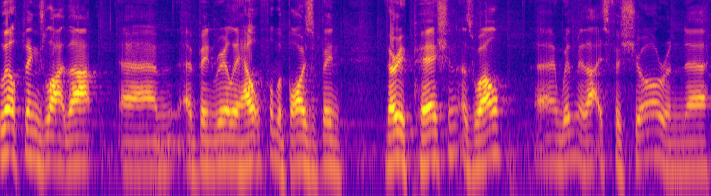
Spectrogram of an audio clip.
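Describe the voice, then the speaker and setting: In a strong northern English accent, a man speaks at a fairly quick pace in a medium-pitched voice. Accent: thick northern English. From northern England. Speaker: cricket team physiotherapist. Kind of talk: interview. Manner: halting, many repetitions.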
